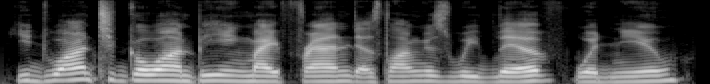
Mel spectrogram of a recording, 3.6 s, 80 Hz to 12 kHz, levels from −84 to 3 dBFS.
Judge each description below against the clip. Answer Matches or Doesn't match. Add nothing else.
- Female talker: Matches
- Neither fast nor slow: Doesn't match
